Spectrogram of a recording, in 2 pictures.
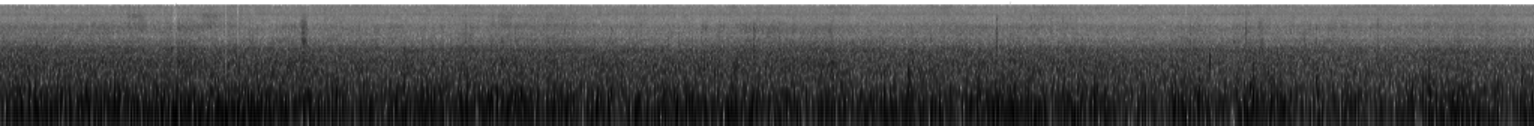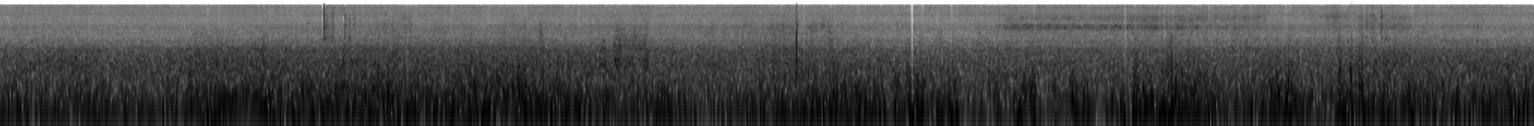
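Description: Wind buffeting the microphone: a loud, rough low rumble that rises and falls without a break.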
